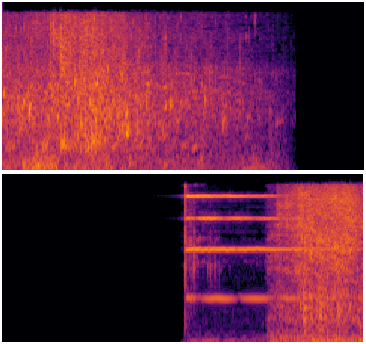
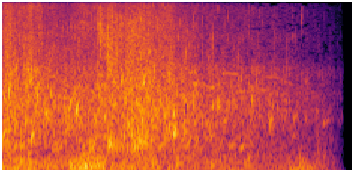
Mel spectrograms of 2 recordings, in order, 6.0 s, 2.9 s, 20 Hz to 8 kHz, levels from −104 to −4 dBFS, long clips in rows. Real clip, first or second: second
